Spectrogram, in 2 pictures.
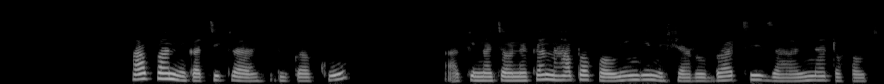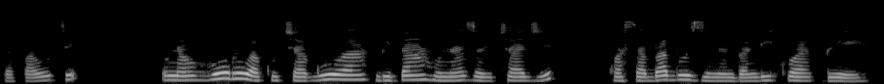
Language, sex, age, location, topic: Swahili, female, 25-35, Nairobi, finance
